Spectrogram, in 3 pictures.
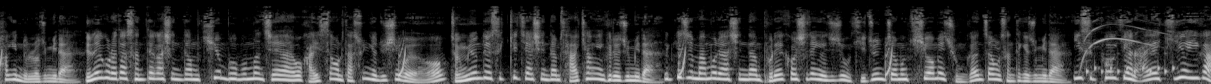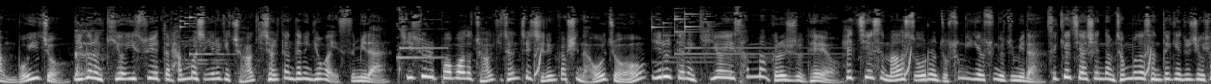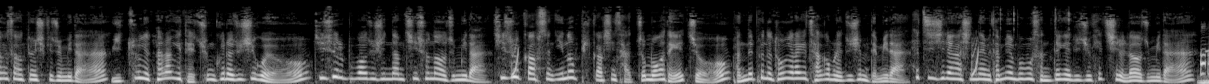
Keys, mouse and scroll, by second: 0.0 Tab, 1.0 click, 1.7 shift+click, 1.8 shift+Tab, 2.1 shift+click, 2.2 middle click, 2.5 shift+click, 2.7 shift+click, 3.0 shift+click, 3.4 shift+click, 3.5 scroll up 2, 3.7 middle click, 4.0 right click, 4.3 click, 5.0 click, 5.2 s, 5.4 middle click, 6.0 3, 6.2 click, 6.7 click, 6.8 click, 7.4 click, 7.8 c, 8.3 click, 9.3 click, 10.1 click, 16.3 click, 17.3 click, 18.3 click, 21.2 right click, 22.2 click, 22.7 click, 23.6 click, 24.3 click, 24.6 click, 25.1 click, 25.5 1, 25.8 middle click, 26.0 middle click, 26.7 click, 27.8 click, 28.5 click, 29.4 click, 30.2 4, 30.8 5, 34.4 click, 34.9 click, 35.6 click.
